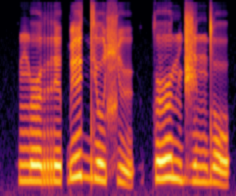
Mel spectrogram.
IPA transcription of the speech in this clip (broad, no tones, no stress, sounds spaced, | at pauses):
ŋ ə˞ r ɪ ɓ ɪ dʲ o ɕ ʉ | k ə˞ n d͡ʒ ɪ n d o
